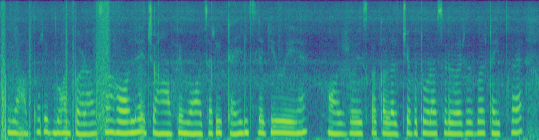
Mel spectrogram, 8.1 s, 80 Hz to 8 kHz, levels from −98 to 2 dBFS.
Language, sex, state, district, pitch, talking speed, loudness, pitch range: Hindi, female, Chhattisgarh, Raigarh, 235 Hz, 180 wpm, -18 LUFS, 225-240 Hz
